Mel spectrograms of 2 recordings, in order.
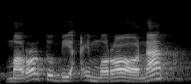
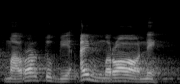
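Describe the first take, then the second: First: The name ends in an 'a' vowel. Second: The name ends in an 'i' vowel. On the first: The speaker calls it right. "juga tidak boleh ditanwin" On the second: The speaker calls it wrong. "Jadi salah kalau dibaca"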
